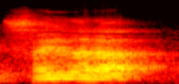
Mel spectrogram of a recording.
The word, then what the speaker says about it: sayonara: next also in pronunciation we need to be careful because normally you need to learn to increase the length of the pronunciation of the O So sayonara Sayo and then put a little accent at the end sayonara foreign let's move to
